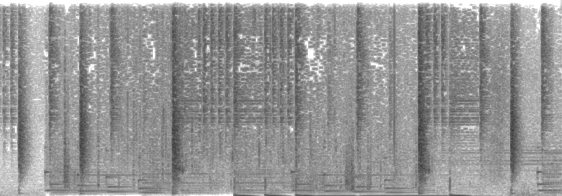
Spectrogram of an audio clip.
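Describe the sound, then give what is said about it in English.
Knee-deep wading through soft, claggy silt at the bottom of a pond: a few heavy, low squelching thuds as the legs drag through the mud, then a sustained murky churning, with faint scattered ticks and drips in the quiet opening. “I've walked through the soft silt in the bottom of the pond, really claggy stuff up to my knees”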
